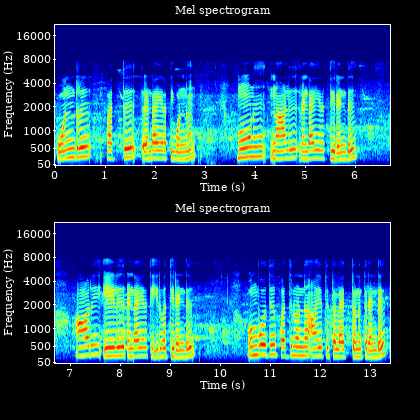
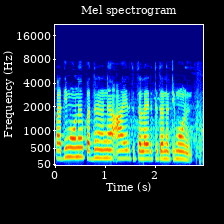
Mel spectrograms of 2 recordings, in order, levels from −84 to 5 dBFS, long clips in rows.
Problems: constant background noise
